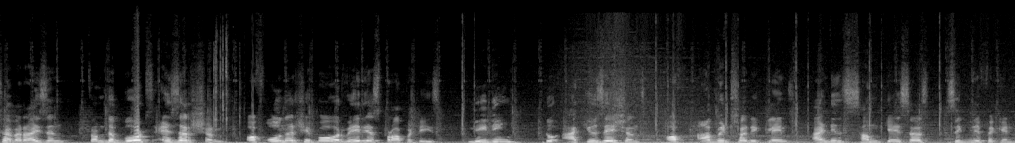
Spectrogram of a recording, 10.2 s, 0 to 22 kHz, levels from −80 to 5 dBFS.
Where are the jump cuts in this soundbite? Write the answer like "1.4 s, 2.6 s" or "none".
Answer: none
